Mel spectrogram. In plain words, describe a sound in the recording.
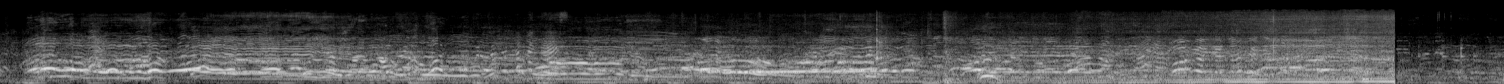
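A crowd of men and women sing and chant loudly outdoors.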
